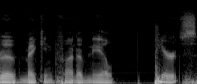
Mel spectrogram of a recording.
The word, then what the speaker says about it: Peart: called him Neil per I heard it called Neil per a million times Neil P's the real thing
